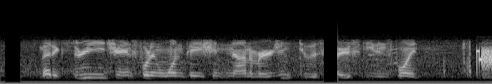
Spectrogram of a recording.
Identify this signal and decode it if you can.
Emergency Alert System (SAME) tones, heard as harsh buzzing bursts, with speech. It is heard from 0.3 to 3.9 s.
